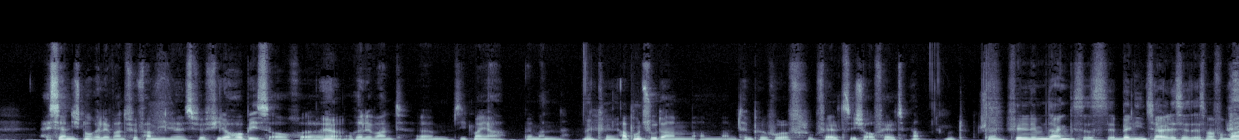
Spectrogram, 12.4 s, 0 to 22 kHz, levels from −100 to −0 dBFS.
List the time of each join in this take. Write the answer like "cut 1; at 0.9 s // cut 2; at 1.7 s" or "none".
none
